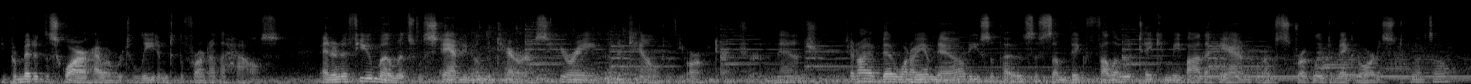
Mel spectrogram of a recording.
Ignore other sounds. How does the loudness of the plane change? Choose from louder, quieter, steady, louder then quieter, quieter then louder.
louder.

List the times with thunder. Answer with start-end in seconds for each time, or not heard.
3.2-6.5.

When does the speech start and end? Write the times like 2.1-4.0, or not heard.
0.0-14.6.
